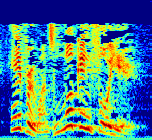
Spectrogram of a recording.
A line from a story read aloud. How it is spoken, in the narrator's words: they exclaimed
